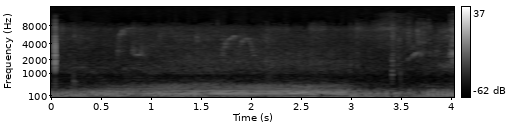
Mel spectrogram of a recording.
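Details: Silver tabby stray cat relaxing on a park bench while being petted, recorded on a GoPro HERO8: a steady, low, rumbling purr pulsing continuously throughout, with faint bird chirps above and soft outdoor background noise.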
